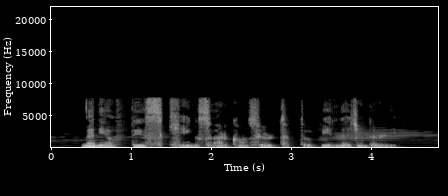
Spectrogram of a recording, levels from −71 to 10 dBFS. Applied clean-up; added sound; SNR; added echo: classical method log-MMSE.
